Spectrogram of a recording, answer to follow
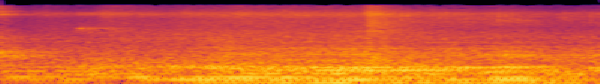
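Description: A low engine drone, as of a motor vehicle going by, that swells towards the middle and eases off again.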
